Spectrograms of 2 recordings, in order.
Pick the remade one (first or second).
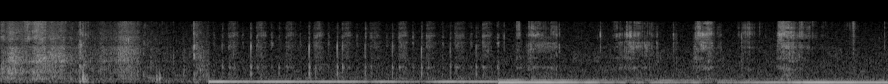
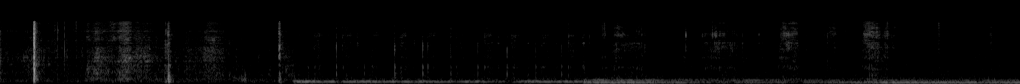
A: second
